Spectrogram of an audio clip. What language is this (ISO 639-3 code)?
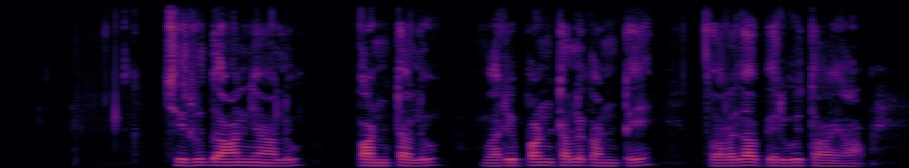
tel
